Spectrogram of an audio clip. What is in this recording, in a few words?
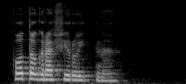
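"фотографируйтны", Komi, female; kpv audio dict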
